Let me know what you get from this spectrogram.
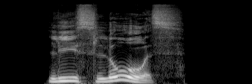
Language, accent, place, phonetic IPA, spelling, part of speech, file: German, Germany, Berlin, [ˌliːs ˈloːs], ließ los, verb, De-ließ los.ogg
- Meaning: first/third-person singular preterite of loslassen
